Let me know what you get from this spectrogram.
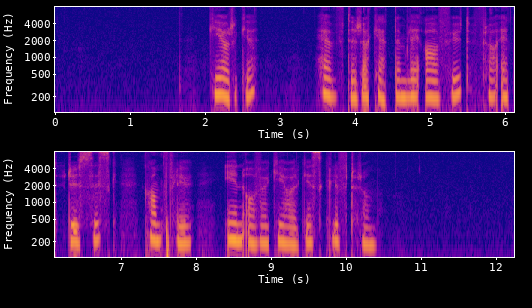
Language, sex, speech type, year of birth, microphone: Norwegian, female, read, 1961, Sennheiser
